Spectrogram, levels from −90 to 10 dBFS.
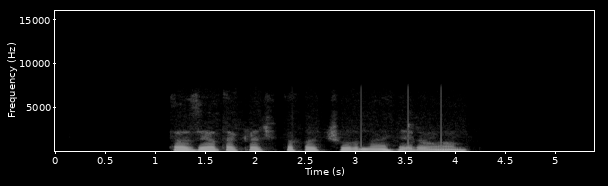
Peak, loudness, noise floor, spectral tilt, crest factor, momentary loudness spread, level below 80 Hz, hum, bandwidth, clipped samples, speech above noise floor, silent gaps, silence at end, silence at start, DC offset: -16 dBFS; -31 LUFS; under -90 dBFS; -10 dB/octave; 18 dB; 7 LU; -64 dBFS; none; 6.8 kHz; under 0.1%; over 60 dB; none; 1.3 s; 1.2 s; under 0.1%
